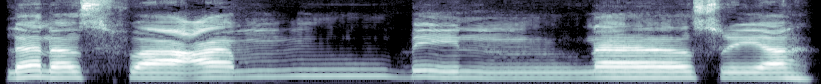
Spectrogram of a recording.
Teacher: এখানে যে কায়দাটি হলো, তাহলে মিম সাকিনের পরে হরফে ইকলাব থেকে বা এসছে, বা মিম সাকিন তানমিনের পরে, তানমিনের পরে হরফে ইকলাব থেকে বা এসছে। তো এখানে তানবিনকে মিমের দ্বারা পরিবর্তন করে পড়তে হবে। সেহেতু এখানে আর আন শব্দ উচ্চারণ হবে না, আম শব্দ মিমের সঙ্গে উচ্চারণ করে পড়তে বলেছে।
